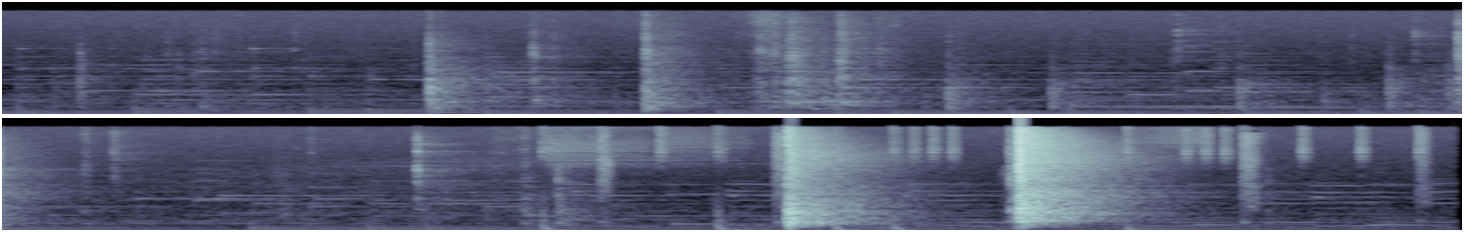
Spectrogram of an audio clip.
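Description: A motorcycle's plastic side panel being pushed and knocked into its mounting clips by hand: a few light taps and knocks, then two loud thumps near the end as it is pressed home, over background music.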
